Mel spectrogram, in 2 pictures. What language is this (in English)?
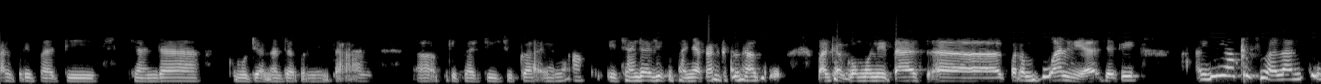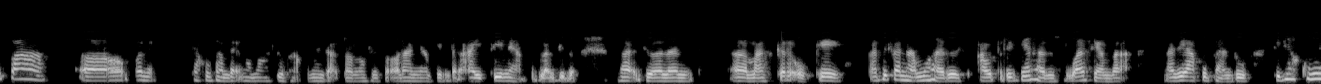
Indonesian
